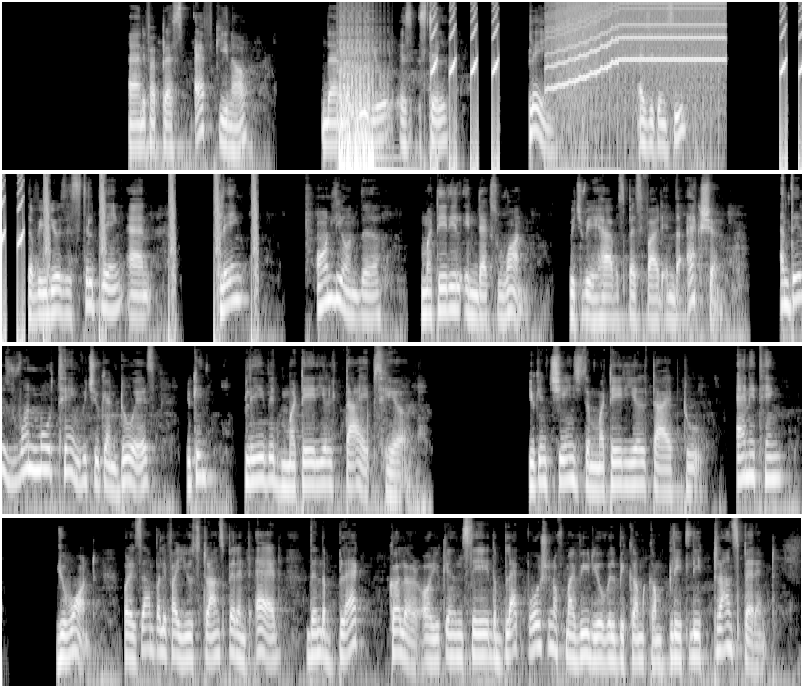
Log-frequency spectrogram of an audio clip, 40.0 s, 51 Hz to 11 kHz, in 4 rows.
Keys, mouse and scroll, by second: 3.3 f, 4.5 Right, 7.7 Up, 8.6 Right, 10.1 Left, 10.4 Down, 10.8 Left, 12.4 Up, 13.0 Right, 18.1 click, 24.2 click, 33.1 click.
